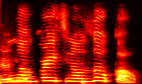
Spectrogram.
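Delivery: high-pitched imitation with a Jersey accent; Danny Zuko. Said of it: "talking like he's from Jersey".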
